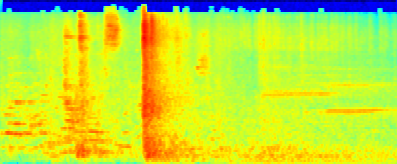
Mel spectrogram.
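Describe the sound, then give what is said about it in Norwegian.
An antique elevator door at Oslo's city archive, in premises where Nora Fabrikker once produced soda, is pulled shut by hand: a short rattle, then one loud metallic slam that rings briefly, followed by a steady low hum. A voice is heard faintly at the start. “Lukker man den manuelt,”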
